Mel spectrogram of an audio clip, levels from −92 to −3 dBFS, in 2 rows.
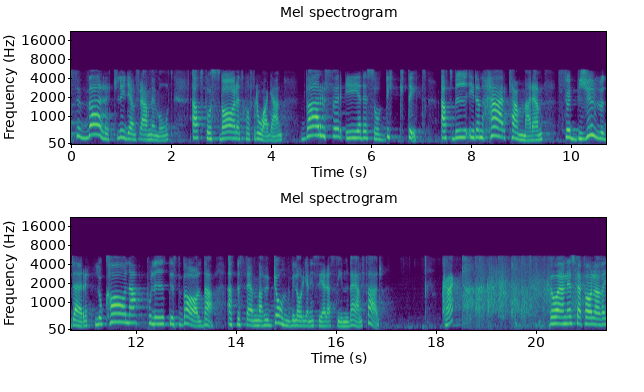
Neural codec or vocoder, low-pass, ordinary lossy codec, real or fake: codec, 16 kHz, 2 kbps, X-Codec, HuBERT features, trained on balanced general audio; 5.4 kHz; MP3, 48 kbps; fake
